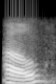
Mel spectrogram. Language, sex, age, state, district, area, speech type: Bodo, male, 45-60, Assam, Kokrajhar, urban, conversation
